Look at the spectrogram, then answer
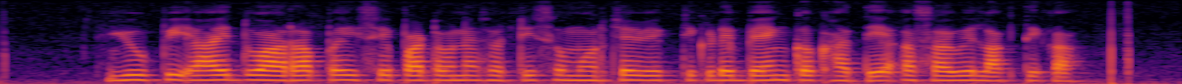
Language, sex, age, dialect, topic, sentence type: Marathi, male, 25-30, Standard Marathi, banking, question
